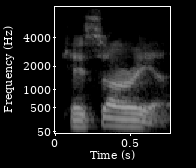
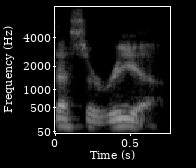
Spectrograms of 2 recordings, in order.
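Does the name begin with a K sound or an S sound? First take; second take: K sound; S sound. First: The name begins with a hard K sound. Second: The name begins with a soft S sound.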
